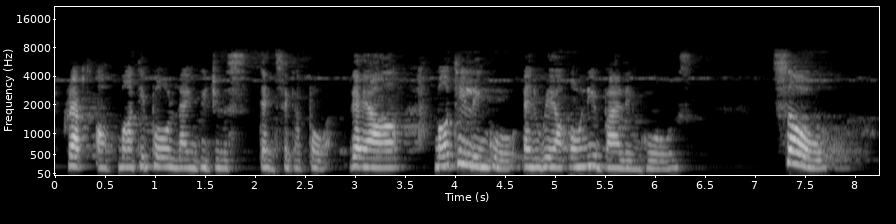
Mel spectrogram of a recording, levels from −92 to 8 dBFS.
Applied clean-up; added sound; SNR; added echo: classical method WPE with log-MMSE.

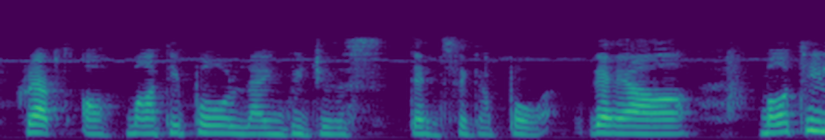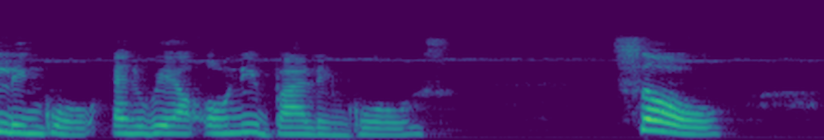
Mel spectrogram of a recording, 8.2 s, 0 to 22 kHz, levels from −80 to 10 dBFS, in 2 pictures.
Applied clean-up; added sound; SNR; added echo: none; none; none; none.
